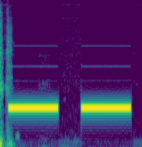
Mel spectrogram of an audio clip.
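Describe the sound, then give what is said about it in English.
Two long, steady electronic beeps that break up the sections of an exam, at a single mid pitch, each lasting about a second with a short silent gap between them, clear, with no voices. “Beeps that break up the section.”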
